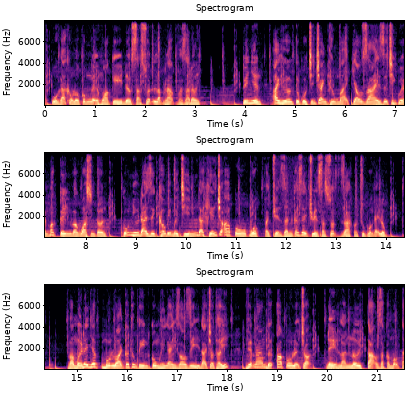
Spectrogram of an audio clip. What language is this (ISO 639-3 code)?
vie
